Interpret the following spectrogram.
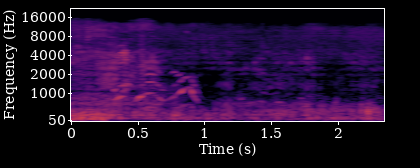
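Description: Dirt bike engines running and revving across the track, with a loud rumble that cuts off just after the start. About half a second in, a brief tone wavers up and down.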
